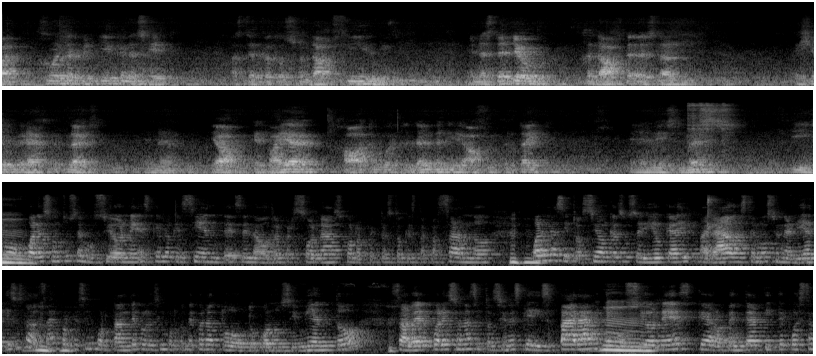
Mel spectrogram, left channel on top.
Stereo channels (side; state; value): both; different; correlation -0.01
